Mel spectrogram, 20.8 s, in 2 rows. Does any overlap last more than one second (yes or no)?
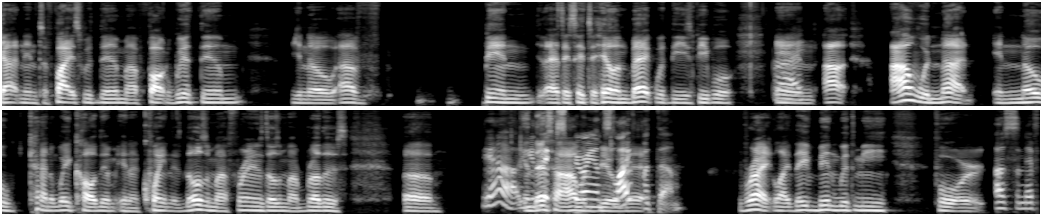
yes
